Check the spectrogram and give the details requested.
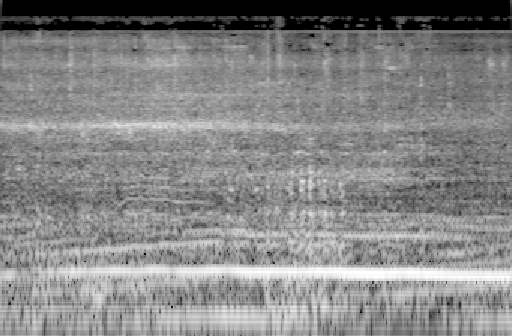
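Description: Car engine and exhaust droning steadily from inside the cabin while cruising slowly, a low even hum that grows a little louder over the first few seconds.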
